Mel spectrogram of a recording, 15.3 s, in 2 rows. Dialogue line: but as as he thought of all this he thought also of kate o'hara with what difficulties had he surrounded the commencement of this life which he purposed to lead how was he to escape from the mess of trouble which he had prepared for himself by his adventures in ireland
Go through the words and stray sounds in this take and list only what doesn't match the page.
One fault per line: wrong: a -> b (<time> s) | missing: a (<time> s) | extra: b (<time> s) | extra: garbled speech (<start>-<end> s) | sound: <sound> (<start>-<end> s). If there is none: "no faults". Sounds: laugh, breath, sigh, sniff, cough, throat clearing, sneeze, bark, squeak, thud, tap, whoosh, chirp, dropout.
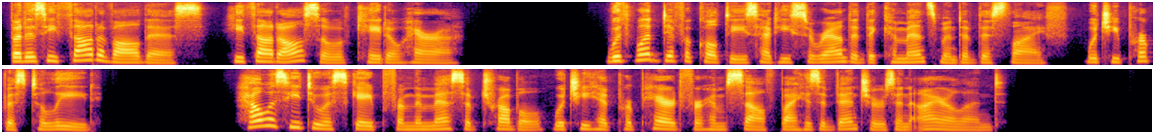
missing: as (0.3 s)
